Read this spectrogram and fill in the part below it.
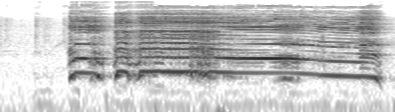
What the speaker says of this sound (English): Is that a quail or a baby chicken?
